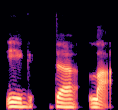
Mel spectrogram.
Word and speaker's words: amygdala: And explains how it's pronounced. An amigdala. Okay.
